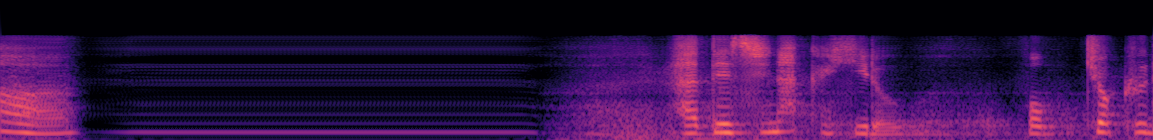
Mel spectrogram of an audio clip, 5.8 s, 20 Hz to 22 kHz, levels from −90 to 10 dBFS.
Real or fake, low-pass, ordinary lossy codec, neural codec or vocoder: fake; none; none; codec, 16 kHz, about 1 kbps, DyCAST, with the encoder's durations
